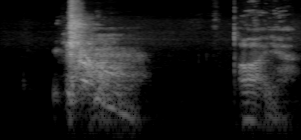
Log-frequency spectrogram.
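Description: A single loud, sharp sneeze bursts out from someone close by, followed a moment later by a shorter breathy exhale or second sniffing burst in an otherwise quiet room.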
